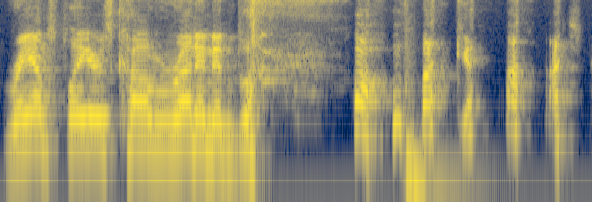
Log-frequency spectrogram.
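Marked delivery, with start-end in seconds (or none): 2.3-4.3 high, slow words squeezed through laughter; laughing. Real, not acted. Host laughing at the tunnel brawl story, slow and high through laughter. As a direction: crack up as you say it.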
